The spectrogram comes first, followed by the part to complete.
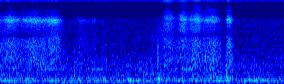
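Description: Near silence: faint room tone with light, scratchy rubbing noises.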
